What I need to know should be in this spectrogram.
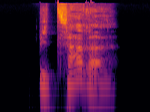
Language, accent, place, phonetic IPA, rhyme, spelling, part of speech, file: German, Germany, Berlin, [biˈt͡saʁə], -aʁə, bizarre, adjective, De-bizarre.ogg
- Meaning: inflection of bizarr: 1. strong/mixed nominative/accusative feminine singular 2. strong nominative/accusative plural 3. weak nominative all-gender singular 4. weak accusative feminine/neuter singular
